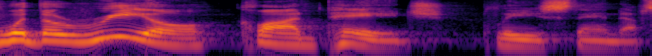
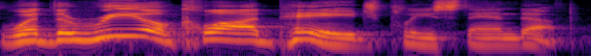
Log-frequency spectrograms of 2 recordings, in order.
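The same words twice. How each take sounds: First: Slow, grand host call, a touch lower; game show host line. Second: Slow, drawn-out host announcement; game show host line. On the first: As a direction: stretch the catchphrase like a TV host. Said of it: "this idea of". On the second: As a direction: announce it like a TV host, dragging each word. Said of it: "this is the line that I was looking for". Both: Retold or imitated.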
